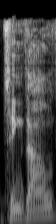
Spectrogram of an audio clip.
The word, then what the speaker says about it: Tsingtao: Deuxième partie de cette rubrique à chaud avec Joël Baumgartner, un Suisse qui vit en Chine, dans la ville de Tsingtao, c'est bien ça? – C'est exactement ça, tu prononces super bien.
